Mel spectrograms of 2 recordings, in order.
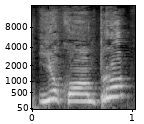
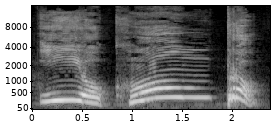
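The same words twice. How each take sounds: First: The phrase is said quickly. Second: The phrase is said slowly. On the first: "Eu vou repetir para você uma vez rápido" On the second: "Agora eu vou falar devagarzinho para você"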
